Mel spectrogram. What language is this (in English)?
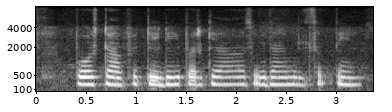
Hindi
